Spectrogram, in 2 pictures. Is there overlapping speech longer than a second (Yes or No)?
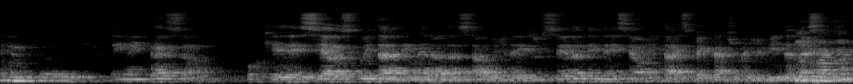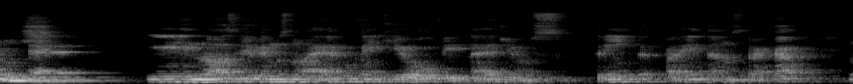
No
